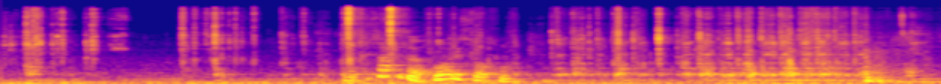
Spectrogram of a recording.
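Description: Irregular metallic clicks and knocks of a rusty car exhaust being pushed and rocked sideways by hand, with a faint voice mumbling in the second half.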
